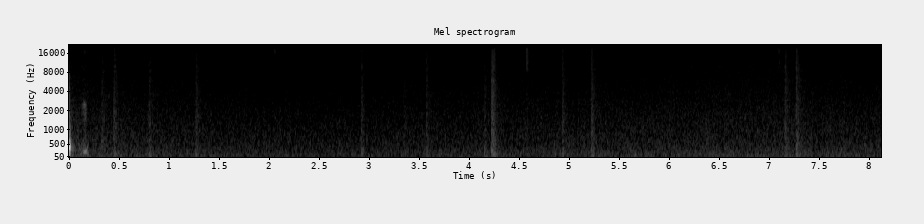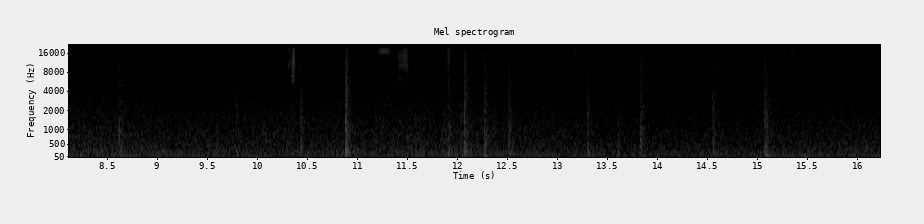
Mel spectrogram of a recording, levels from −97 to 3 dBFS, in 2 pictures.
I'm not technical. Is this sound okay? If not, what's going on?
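Yes, no faults here.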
